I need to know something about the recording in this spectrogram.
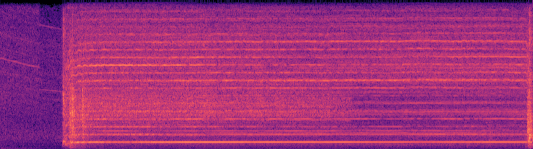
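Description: A hydraulic motor whines steadily as loading ramps lower.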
